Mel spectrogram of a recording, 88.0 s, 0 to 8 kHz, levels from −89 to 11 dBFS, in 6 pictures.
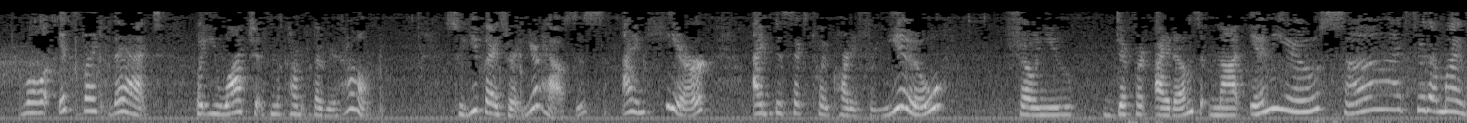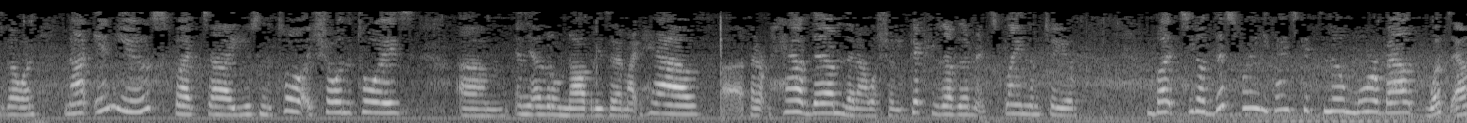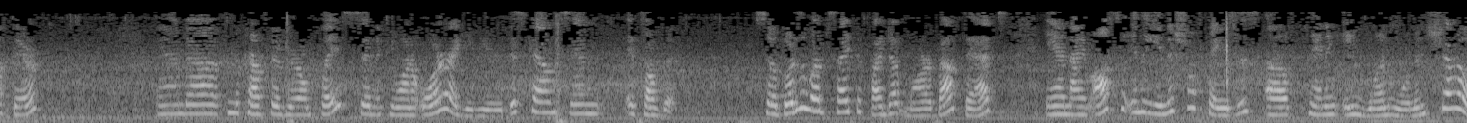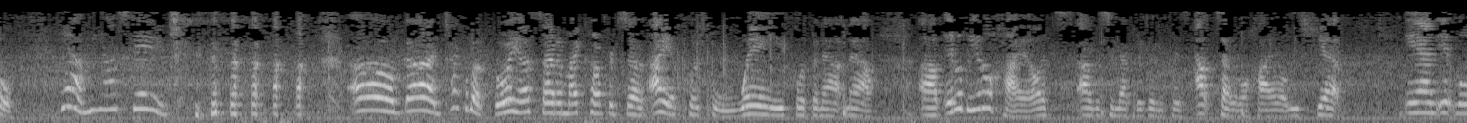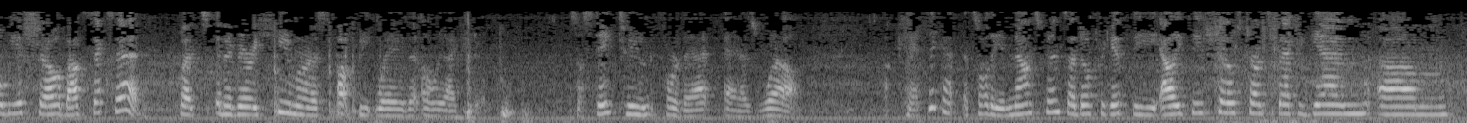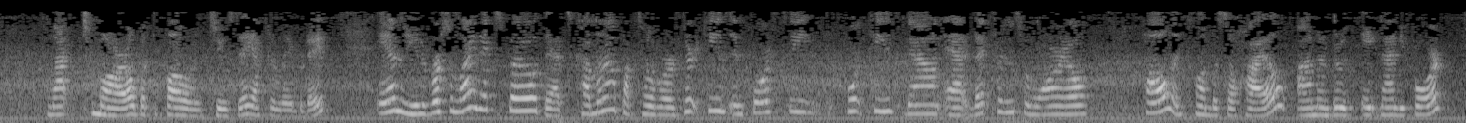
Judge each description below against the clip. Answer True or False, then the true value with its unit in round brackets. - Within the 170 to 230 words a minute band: True (180 wpm)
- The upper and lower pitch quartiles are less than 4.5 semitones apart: False (5.5 semitones)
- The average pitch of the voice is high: True (220 Hz)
